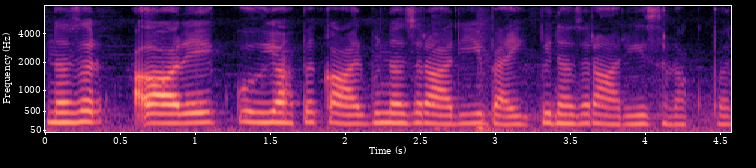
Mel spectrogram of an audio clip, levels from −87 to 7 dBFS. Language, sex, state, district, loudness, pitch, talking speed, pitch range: Hindi, female, Chhattisgarh, Korba, -16 LUFS, 225 Hz, 250 wpm, 205-235 Hz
